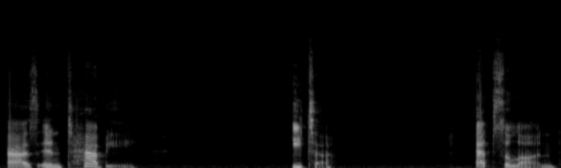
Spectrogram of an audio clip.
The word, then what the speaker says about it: epsilon: Epsilon, short E as in gardenia.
